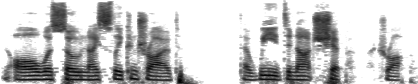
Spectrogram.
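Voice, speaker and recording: A man reading an audiobook, narrating in a measured, even storytelling manner. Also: medium pitch, dry recording, low-quality recording.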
